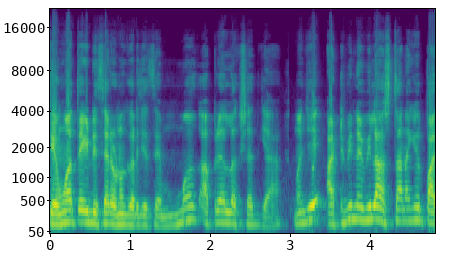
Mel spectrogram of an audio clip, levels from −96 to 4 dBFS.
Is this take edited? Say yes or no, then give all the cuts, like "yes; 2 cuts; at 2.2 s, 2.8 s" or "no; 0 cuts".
yes; 1 cut; at 2.9 s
